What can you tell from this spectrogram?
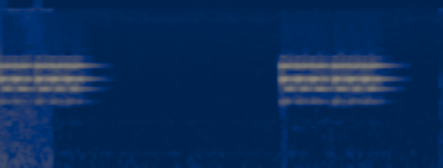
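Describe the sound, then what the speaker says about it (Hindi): A telephone rings twice in electronic trilling bursts, each lasting about half a second and separated by a pause of silence. "फोन उठाओ जरा।"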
